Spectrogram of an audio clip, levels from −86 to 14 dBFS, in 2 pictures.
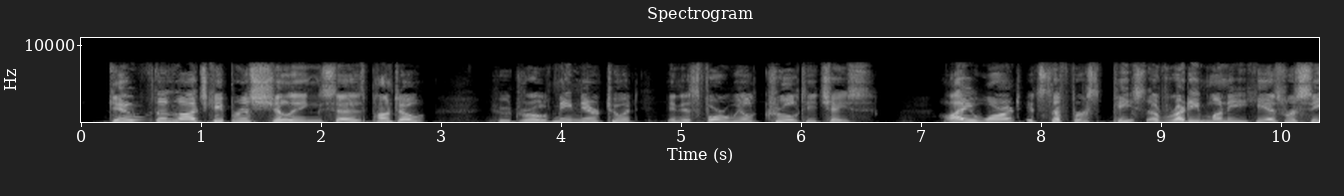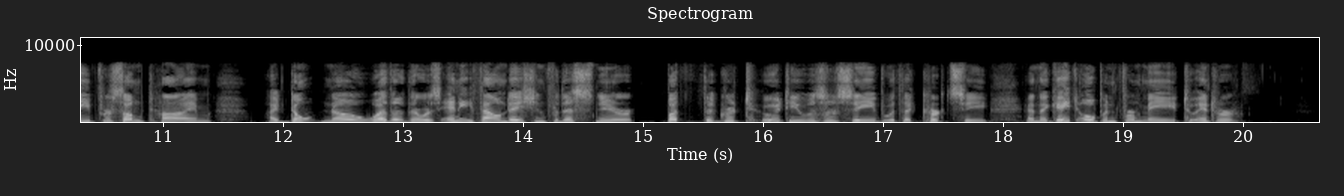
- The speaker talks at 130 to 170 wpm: No, average, 180 wpm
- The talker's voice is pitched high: Yes, high, 215 Hz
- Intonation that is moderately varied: No, wide, 6.9 semitones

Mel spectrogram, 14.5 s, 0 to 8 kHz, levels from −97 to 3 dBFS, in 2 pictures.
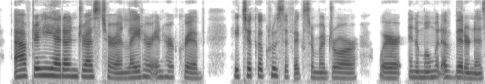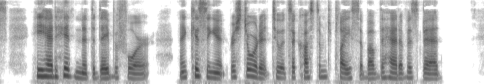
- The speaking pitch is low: No, medium, 160 Hz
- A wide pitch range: No, average, 3.9 semitones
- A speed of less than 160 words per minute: No, average, 190 wpm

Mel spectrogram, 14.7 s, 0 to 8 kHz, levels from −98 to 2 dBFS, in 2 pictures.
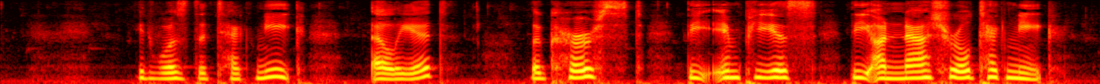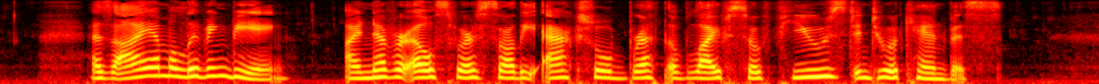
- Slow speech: Yes, slow, 125 wpm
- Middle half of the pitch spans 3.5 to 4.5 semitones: No, average, 2.9 semitones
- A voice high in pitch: Yes, high, 230 Hz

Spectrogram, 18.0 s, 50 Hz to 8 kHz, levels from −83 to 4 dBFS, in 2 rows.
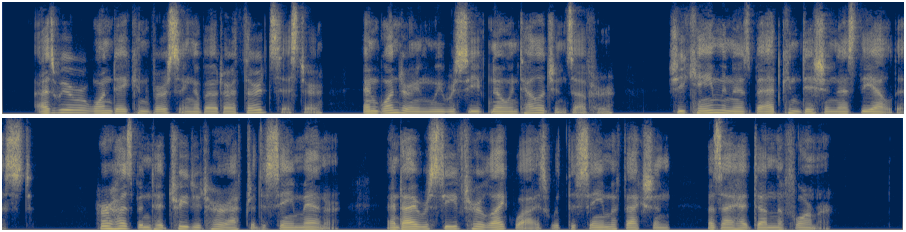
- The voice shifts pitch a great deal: No, average, 2.8 semitones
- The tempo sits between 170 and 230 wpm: Yes, average, 175 wpm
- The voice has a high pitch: No, medium, 140 Hz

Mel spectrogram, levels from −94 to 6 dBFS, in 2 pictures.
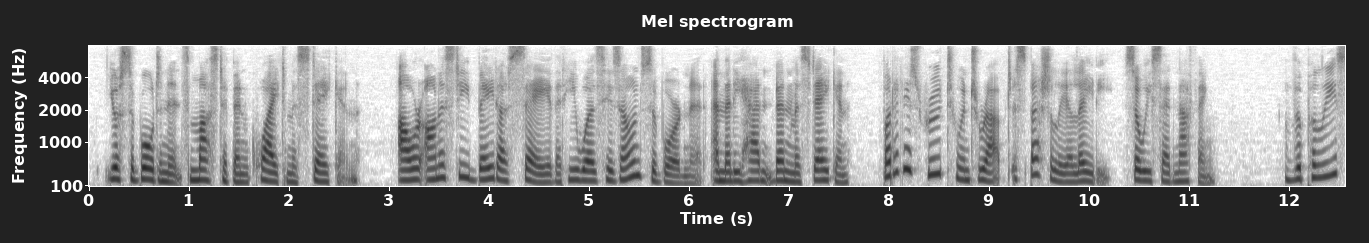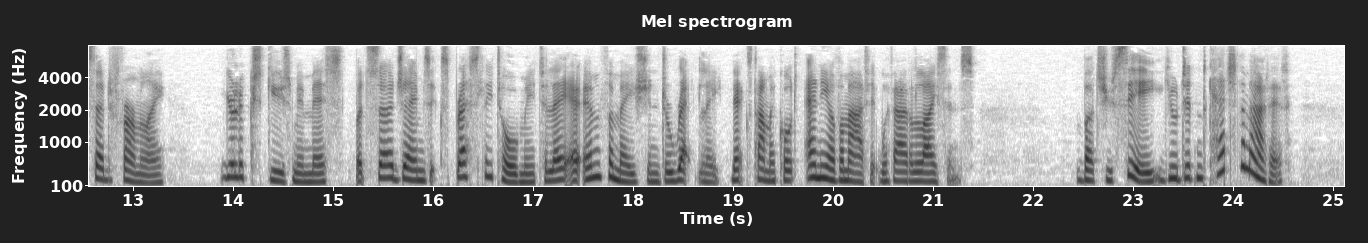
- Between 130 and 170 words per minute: No, average, 185 wpm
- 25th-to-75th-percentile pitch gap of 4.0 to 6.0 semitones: Yes, average, 4.4 semitones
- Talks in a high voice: Yes, high, 210 Hz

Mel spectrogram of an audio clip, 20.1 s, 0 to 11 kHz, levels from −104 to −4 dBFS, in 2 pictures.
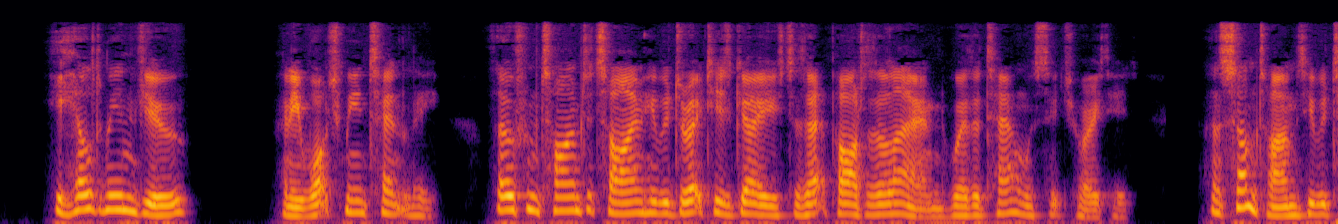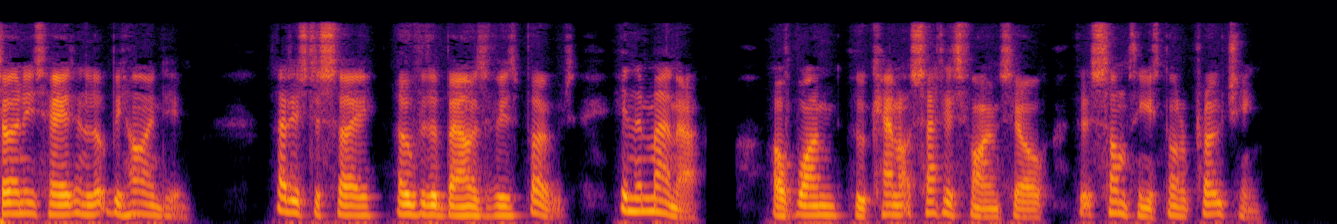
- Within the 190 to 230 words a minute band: Yes, average, 195 wpm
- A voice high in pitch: No, medium, 150 Hz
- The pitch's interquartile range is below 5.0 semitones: Yes, average, 3.9 semitones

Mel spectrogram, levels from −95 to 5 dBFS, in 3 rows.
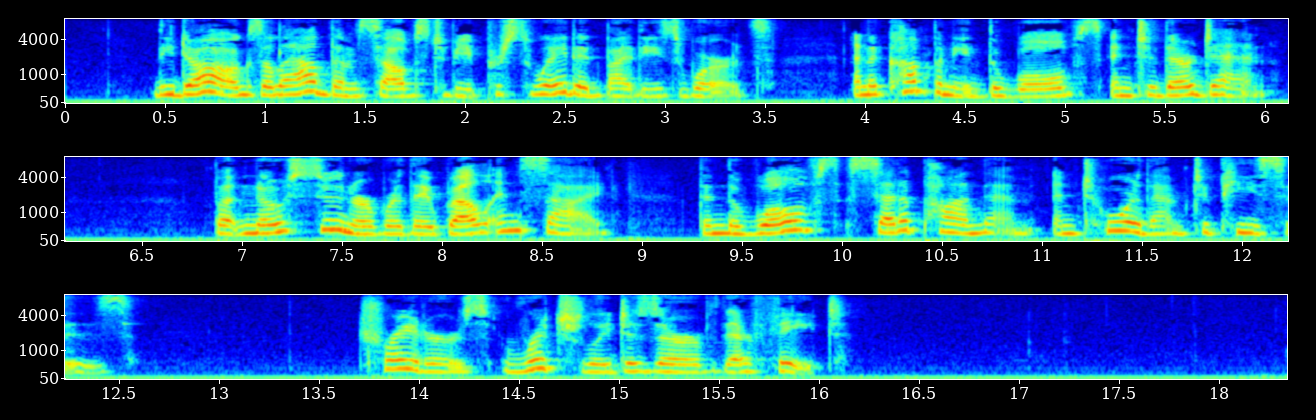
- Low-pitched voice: No, high, 225 Hz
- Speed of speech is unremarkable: No, slow, 130 wpm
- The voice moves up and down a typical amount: Yes, average, 3.3 semitones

